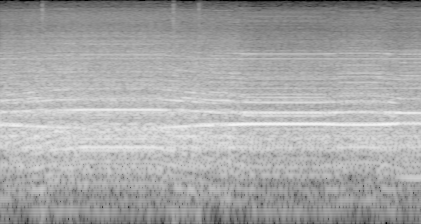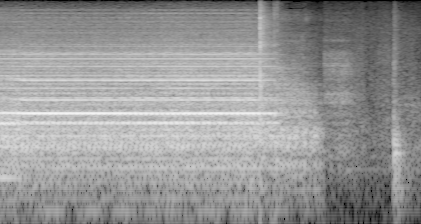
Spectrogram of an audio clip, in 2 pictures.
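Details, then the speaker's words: Loud, steady high-pitched whine with stacked harmonic tones, then winds down and fades after about seven seconds; noisy motor drive. "although I must admit. I do like teasing you guys with a little harmonic noise"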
